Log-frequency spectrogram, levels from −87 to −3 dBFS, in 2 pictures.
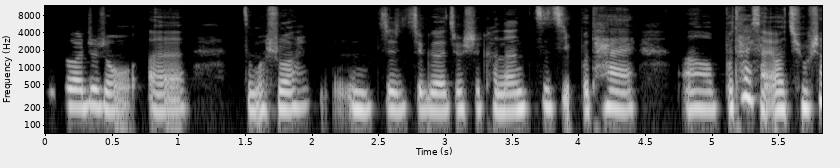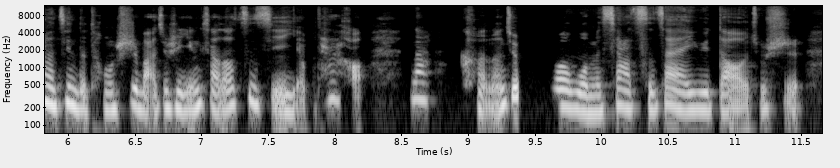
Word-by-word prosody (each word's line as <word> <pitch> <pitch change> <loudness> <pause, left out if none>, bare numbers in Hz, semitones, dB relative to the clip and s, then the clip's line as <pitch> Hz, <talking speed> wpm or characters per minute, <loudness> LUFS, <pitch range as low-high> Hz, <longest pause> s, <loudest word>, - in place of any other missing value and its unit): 说 210 -1 +3
这 215 0 +2
种， 185 -3 -2
呃， 180 +2 -2 0.4
怎 180 - -3
么 185 - -1
说？ 190 0 +1 0.4
嗯， 190 -1 0
这 190 0 -1
这 190 +1 -4
个 180 -1 +1
就 190 0 -2
是 195 +1 -4
可 190 -2 -4
能 175 +2 +2
自 205 +2 -1
己 200 - -1
不 185 - -4
太， 195 -1 0 0.4
呃， 195 -1 0
不 - - -2
太 310 +10 +3
想 270 - +1
要 185 +1 +4
求 200 - 0
上 215 +2 +5
进 225 0 +4
的 - - +1
同 180 0 -3
事 205 +2 +1
吧， - - +2
就 195 - -2
是 190 -2 +3
影 205 - +3
响 205 -6 0
到 200 - +3
自 225 +2 0
己 - - -1
也 - - -4
不 - - -15
太 280 - -6
好。 270 - -4 0.3
那 275 -1 -1 0.2
可 - - -4
能 215 0 +2
就 150 - +6
是 - - +1 0.2
说 210 -1 +5
我 180 -3 +4
们 160 - +1
下 200 +2 +2
次 185 -2 0
再 190 -1 +2
遇 185 0 +3
到 70 - +1
就 - - -8
是 - - -6
195 Hz, 295 characters per minute, -24 LUFS, 185-210 Hz, 0.4 s, 就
